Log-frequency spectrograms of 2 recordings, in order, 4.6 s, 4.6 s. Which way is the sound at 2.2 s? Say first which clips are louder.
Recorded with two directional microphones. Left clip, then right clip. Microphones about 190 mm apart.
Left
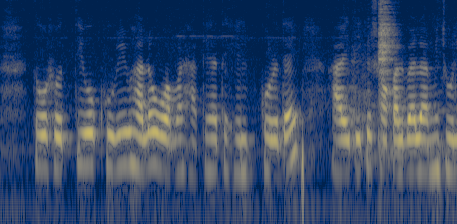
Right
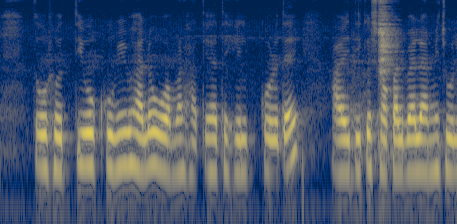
Right 13 dB; 35° right (ahead or behind).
